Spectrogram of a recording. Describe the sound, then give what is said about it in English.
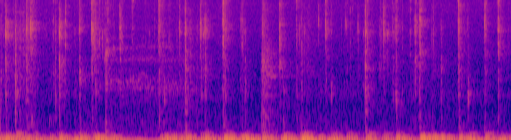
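Typing on a computer keyboard while entering text into a web page, a quick, uneven run of many crisp key clicks at moderate volume with no talking. “So I'm gonna just type enter your name here.”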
